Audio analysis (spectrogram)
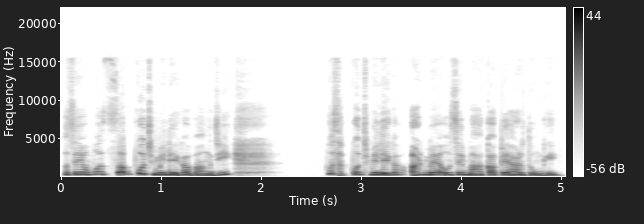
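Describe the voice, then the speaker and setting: A woman voicing a desperate young woman who cries and begs her lover to stay, her pitch pushed high and tearful. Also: normal speed, mellow, no room sound, natural voice. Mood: pleading. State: crying.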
